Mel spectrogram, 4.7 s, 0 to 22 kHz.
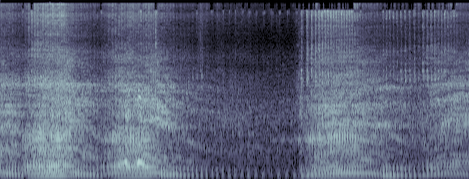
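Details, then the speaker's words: Honda Beat V1 scooter after replacing the crankcase bearing to cure a noisy CVT side: engine revs up and down smoothly with a clean drone, the knocking is gone and it sounds like stock again. "Parang nagbalik sa stock yung ano talagang ano niya."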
